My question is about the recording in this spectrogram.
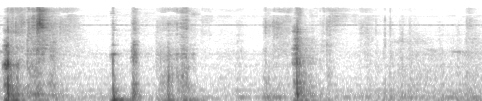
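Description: Kinetic sand being pressed and scraped level into a small round plastic mold, with a handful of sharp clicks and taps from the plastic mold under the fingers, the last about one and a half seconds in.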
